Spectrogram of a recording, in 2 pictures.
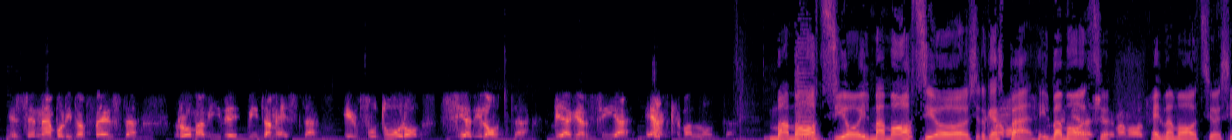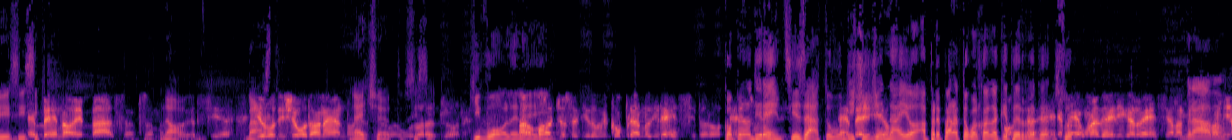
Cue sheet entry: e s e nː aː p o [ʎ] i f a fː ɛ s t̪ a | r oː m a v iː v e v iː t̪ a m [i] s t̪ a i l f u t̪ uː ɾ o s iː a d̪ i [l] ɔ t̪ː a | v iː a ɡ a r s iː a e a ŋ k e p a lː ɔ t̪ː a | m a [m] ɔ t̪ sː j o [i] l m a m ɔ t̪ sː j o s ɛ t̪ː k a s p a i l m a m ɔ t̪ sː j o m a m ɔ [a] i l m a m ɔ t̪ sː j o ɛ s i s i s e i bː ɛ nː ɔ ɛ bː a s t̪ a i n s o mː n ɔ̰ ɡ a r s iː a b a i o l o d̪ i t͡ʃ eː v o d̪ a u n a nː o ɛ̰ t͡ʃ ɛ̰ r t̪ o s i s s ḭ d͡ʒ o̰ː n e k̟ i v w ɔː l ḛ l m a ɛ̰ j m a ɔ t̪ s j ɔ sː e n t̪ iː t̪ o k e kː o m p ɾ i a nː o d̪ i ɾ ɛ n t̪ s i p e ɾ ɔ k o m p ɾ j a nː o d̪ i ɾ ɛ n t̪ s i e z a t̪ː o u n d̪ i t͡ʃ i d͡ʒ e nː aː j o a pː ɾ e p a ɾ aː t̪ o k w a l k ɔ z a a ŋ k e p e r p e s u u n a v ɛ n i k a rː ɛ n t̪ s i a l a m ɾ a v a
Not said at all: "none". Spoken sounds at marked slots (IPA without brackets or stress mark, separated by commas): l, ɛ, l, m, i, ɛ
